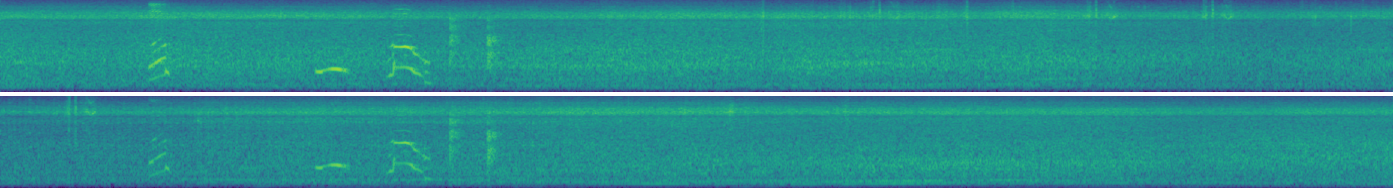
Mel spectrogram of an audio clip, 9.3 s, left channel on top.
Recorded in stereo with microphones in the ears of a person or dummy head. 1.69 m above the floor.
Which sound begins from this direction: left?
A child speaking, at 1.0 s.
